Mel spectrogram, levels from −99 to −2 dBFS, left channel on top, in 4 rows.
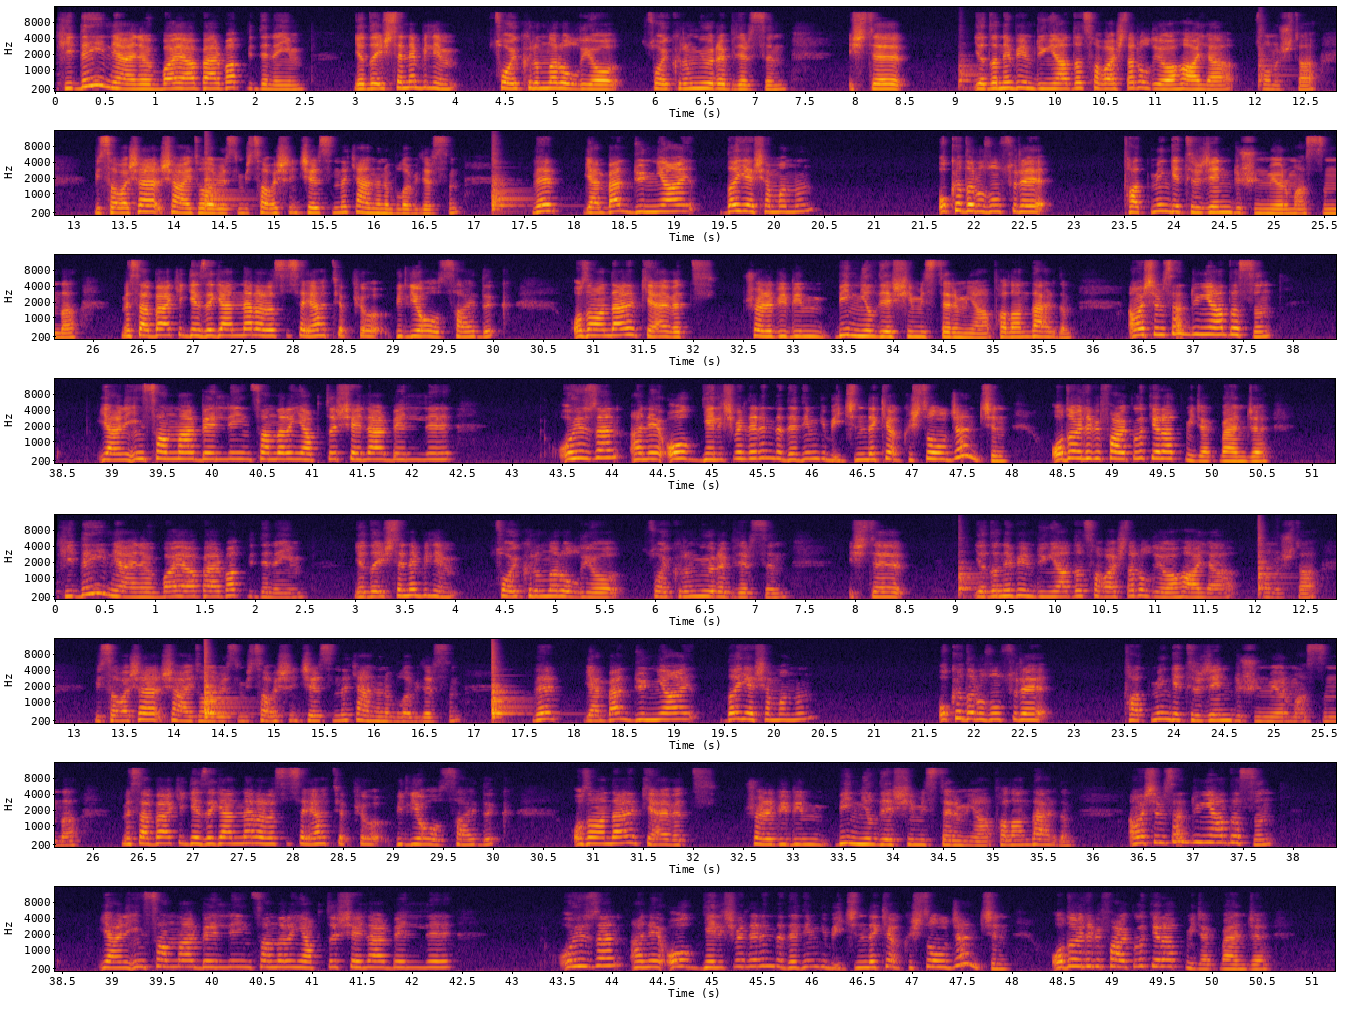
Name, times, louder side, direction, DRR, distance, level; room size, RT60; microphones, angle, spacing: voice 1, 0.0-2.5 3.0-4.0 4.4-5.6 5.9-7.6 7.9-8.5 9.2-11.8 12.1-12.6 13.2-16.9 17.6-17.8 18.1-19.2 19.5-20.4 21.6-22.7 23.5-26.0 26.3-30.0 30.3-30.4 30.8-32.2 32.5-35.8 36.3-37.8 38.9-42.4 43.5-47.9 48.4-50.6, left 5 dB, 65° left, 0.5 m, -27 dB
sound 1, 8.7-18.7, right 5 dB, 40° right, 0.8 m, -37 dB
4.4 x 2.2 x 3.0 m
head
